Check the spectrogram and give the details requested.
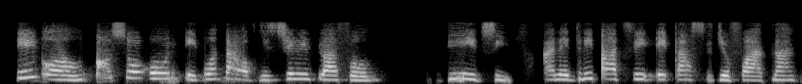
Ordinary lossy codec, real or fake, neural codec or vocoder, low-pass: none; fake; codec, 44.1 kHz, 0.9 kbps, DAC; 7.2 kHz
